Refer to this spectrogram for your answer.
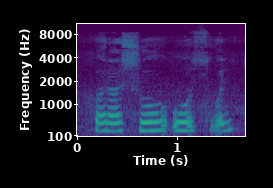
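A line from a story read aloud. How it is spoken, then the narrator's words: Sad. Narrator (Russian): печально сказал Маффин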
